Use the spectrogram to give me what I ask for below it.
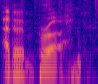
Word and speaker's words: Edinburgh: But uh apparently it's Edinburgh. Edinburgh. Yes. I will be playing in Edinburgh.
